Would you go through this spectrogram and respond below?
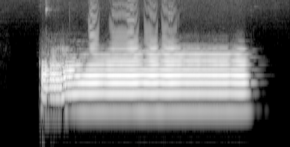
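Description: A single sustained D note from a baritone horn, held steady for nearly three seconds with rich harmonics, then fading out. No other sounds.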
